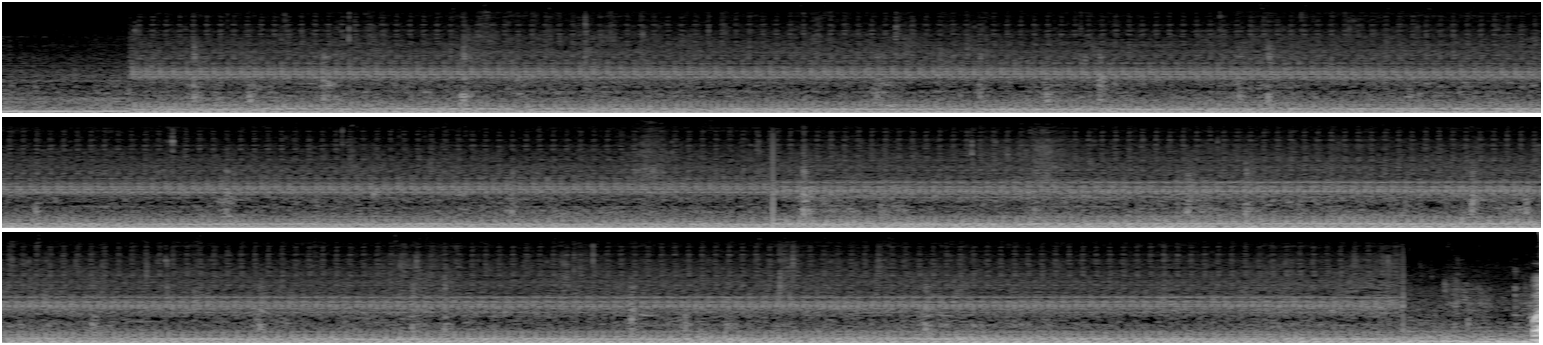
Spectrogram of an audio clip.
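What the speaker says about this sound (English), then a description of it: "We'll take the sails down and start the motor and see what happens." Sailboat auxiliary motor running steadily under way, a continuous low idle-like drone with a faint high whine, unbroken for over twenty seconds, with no talking.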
